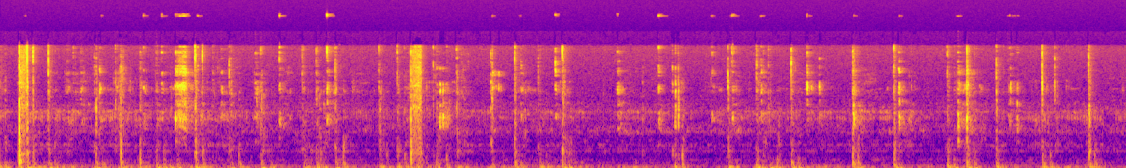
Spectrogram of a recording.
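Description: Computer keyboard typing: irregular keystroke clicks as a command is typed out, over a low steady hum.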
